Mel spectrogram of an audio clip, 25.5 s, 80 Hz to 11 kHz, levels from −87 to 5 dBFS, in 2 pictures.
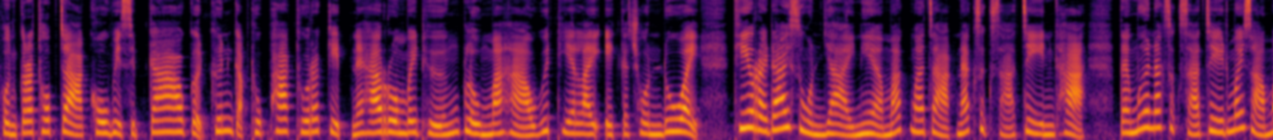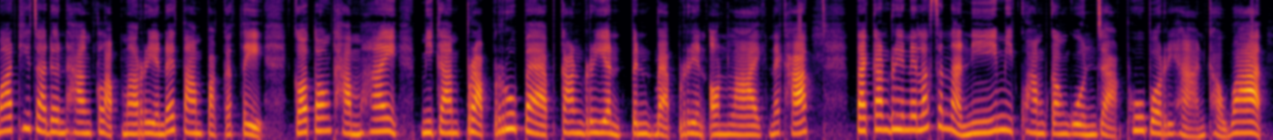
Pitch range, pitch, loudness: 230-285 Hz, 255 Hz, -18 LUFS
